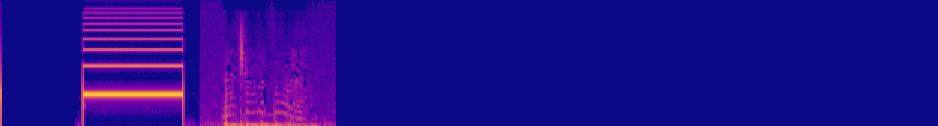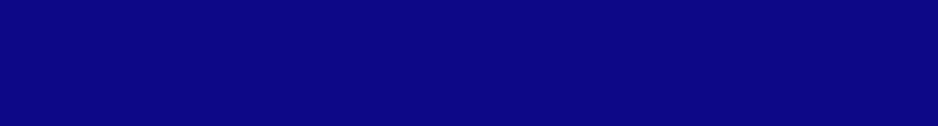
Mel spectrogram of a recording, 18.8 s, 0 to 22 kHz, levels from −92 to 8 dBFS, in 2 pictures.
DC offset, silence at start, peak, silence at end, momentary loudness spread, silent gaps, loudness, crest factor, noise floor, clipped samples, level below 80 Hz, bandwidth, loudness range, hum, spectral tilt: under 0.1%; 0.8 s; -2 dBFS; 16.95 s; 10 LU; none; -7 LUFS; 18 dB; -45 dBFS; under 0.1%; -56 dBFS; 16 kHz; 7 LU; none; 0 dB/octave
